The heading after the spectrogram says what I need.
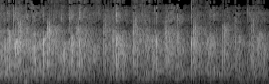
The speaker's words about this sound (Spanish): Amén. Le aplaudimos a Cristo.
